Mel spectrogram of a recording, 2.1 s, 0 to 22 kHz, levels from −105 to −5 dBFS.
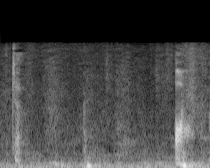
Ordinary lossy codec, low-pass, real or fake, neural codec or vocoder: none; none; fake; codec, 16 kHz, 4 kbps, FreqCodec, larger model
